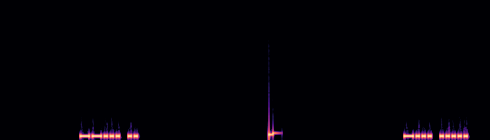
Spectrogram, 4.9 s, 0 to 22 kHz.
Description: Morse code, heard as a keyed tone, about 42 wpm, 700 Hz. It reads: 7 I B 5
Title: Single-Letter Single-Number 40wpm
